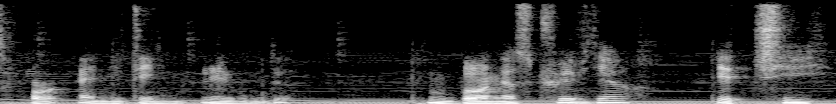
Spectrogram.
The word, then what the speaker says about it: ecchi: Bonus trivia, ecchi is the Japanese pronunciation of the letter H that comes from the first letter of hentai, which in this context mean sexual perversion or pervert.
